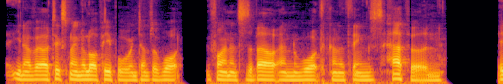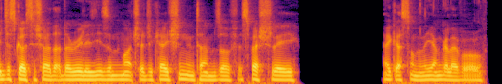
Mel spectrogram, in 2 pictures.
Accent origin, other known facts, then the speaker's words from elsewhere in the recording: London, United Kingdom; I grew up in London and I went to uni in London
